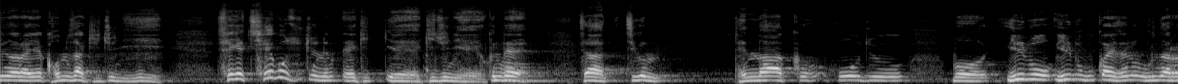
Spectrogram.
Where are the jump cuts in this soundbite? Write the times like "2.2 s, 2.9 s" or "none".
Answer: none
